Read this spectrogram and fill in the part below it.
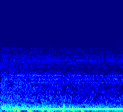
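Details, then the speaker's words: New PC build, four PWM case fans on a fan hub switched from DC mode at full power to PWM mode, recorded close to the case with EarPods; a low, steady, even hum with no rattle or buzz. Much quieter, normal fan operation. "So much quieter. Beautiful."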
